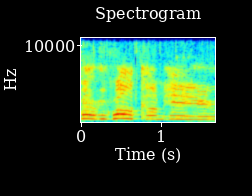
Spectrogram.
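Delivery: gentle, soothing woman's voice. Showing what the soothing lady's voice sounds like, in a soothing lady voice. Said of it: "in my best impression of the soothing lady".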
